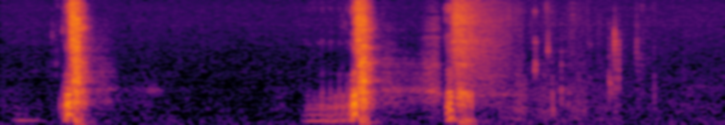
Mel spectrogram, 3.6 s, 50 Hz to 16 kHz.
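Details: Litter of five blenheim Cavalier King Charles Spaniel puppies with their mother Paris in a home puppy pen, January 2023: a short sharp yip, then two more harsh bark-like bursts close together, in a small indoor room.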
